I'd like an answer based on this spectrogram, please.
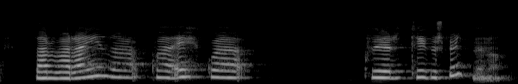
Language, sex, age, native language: Icelandic, female, 11, Icelandic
